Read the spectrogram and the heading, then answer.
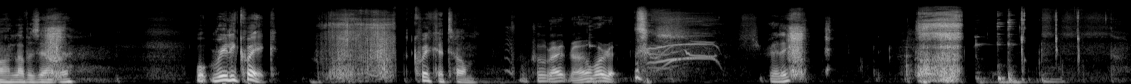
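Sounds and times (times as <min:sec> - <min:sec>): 
speech: 0:00.0 - 0:00.8, 0:02.0 - 0:03.5, 0:04.2 - 0:06.8, 0:07.6 - 0:08.1
loud slurping of coffee: 0:03.2 - 0:04.0
person murmuring: 0:10.0 - 0:10.8.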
